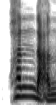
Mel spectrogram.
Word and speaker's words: 환난: 발음 해야지만 는 거지만 오늘 성경에 나오는 환난 미운 으로 끝나는 나는 환난 으로 발음 해야지 맞는다 라는 거예요 그래 이게 뭐가 차이가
